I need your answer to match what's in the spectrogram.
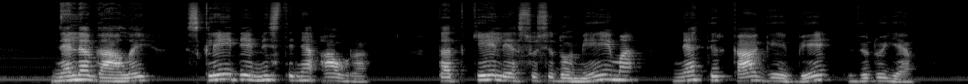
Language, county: Lithuanian, Šiauliai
